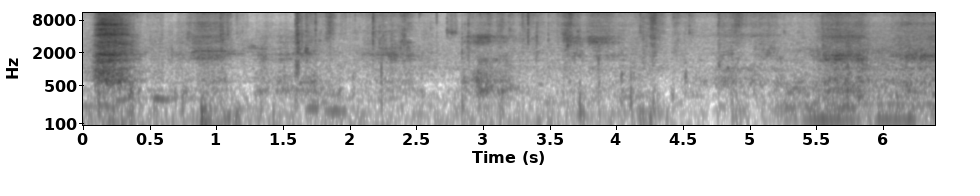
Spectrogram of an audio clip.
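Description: Quiet outdoor ambience of walking along an alley: faint footsteps and scattered distant voices. A low steady hum comes in about five and a half seconds in.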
